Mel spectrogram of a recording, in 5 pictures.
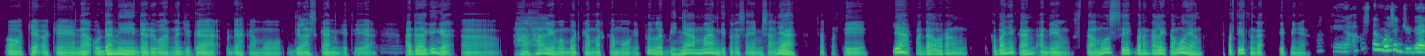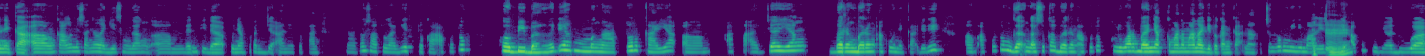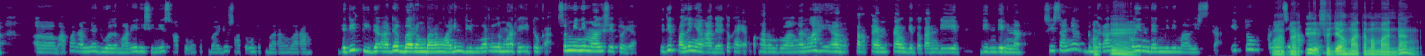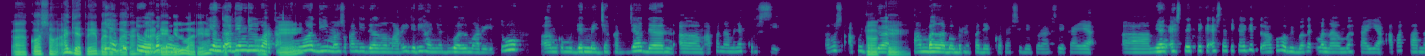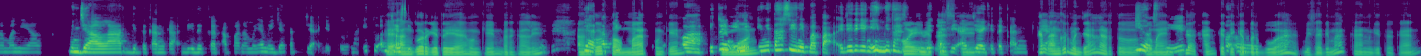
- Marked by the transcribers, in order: in English: "share"; in English: "clean"; tapping; chuckle; other background noise; laughing while speaking: "imitasi"
- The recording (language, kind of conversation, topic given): Indonesian, podcast, Apa yang membuat kamar tidurmu terasa nyaman?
